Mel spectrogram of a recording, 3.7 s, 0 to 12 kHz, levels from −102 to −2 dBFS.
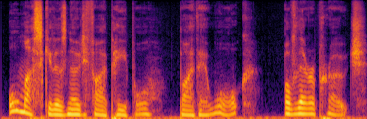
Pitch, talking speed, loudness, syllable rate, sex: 145 Hz, 165 wpm, -18 LUFS, 5.1 syllables/s, male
